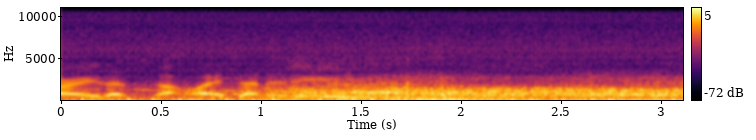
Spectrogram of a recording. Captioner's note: audience groans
